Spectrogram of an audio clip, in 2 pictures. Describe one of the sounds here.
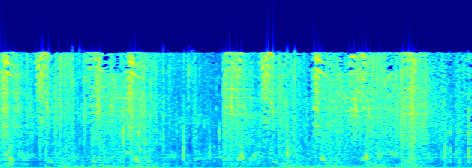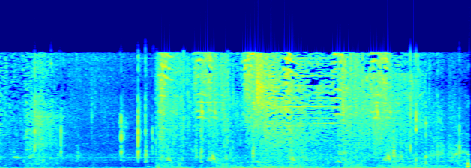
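A pickaxe strikes wood and brick again and again.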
